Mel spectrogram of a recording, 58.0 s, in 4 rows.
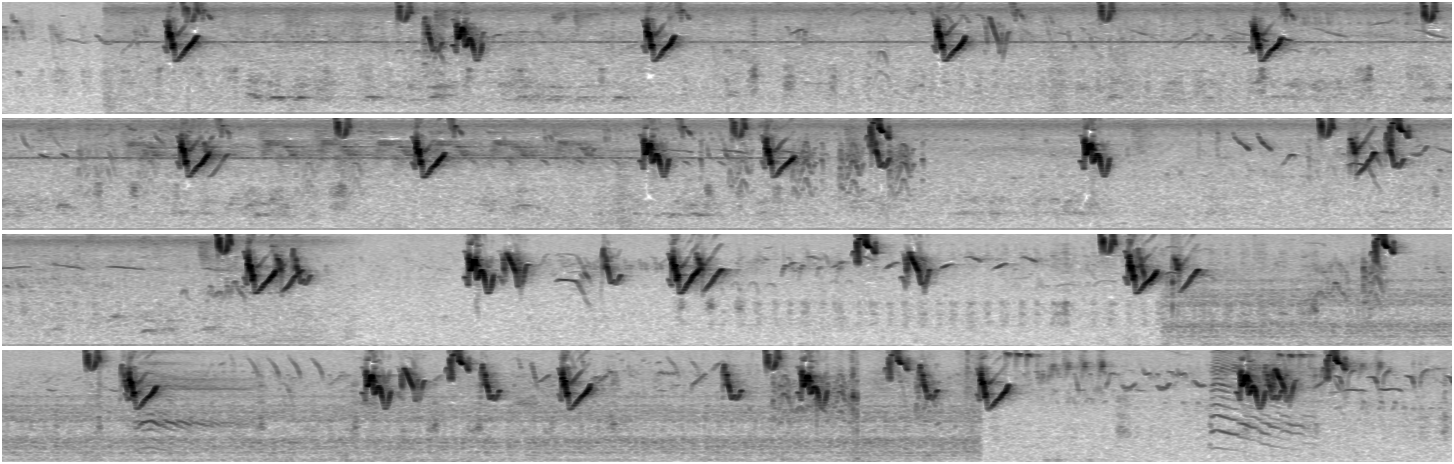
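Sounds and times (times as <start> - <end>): bird chirping: 0.8 - 23.4, 40.0 - 54.2.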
